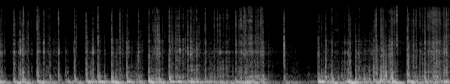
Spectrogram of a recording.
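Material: Seagrass.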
